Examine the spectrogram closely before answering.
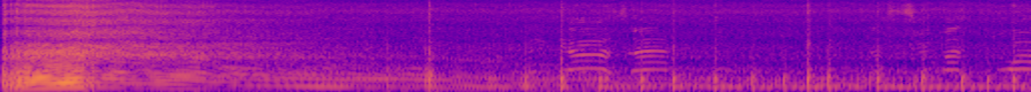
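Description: A motorcycle engine revs hard, then drops to a low, popping idle.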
